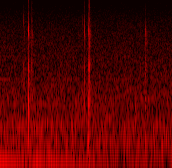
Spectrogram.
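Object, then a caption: Rubber hockey puck. Long nails click and tap on the rim and face of a solid black rubber hockey puck held in the hands, turning it briefly. Sharp, dry, bright clicks arrive in three small irregular bursts with no ring, over a faint steady low hum.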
